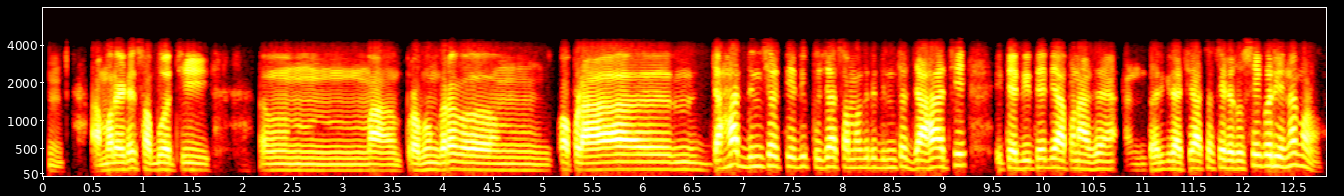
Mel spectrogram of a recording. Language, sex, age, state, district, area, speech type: Odia, male, 45-60, Odisha, Koraput, rural, conversation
